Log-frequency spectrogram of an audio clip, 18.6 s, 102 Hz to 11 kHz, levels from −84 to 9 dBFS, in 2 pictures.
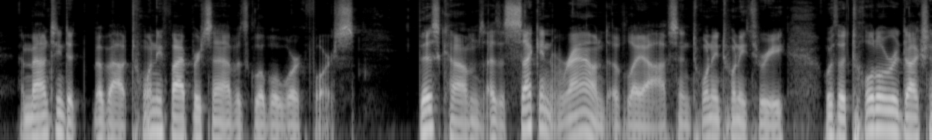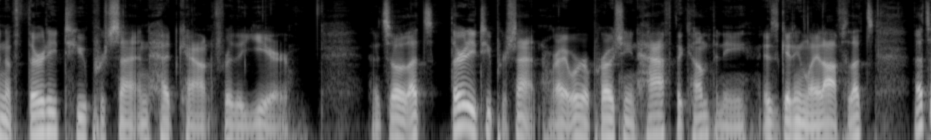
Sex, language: male, English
